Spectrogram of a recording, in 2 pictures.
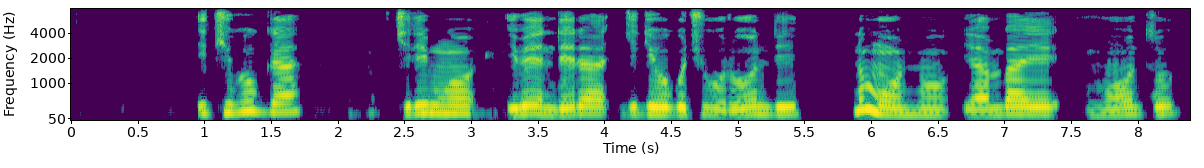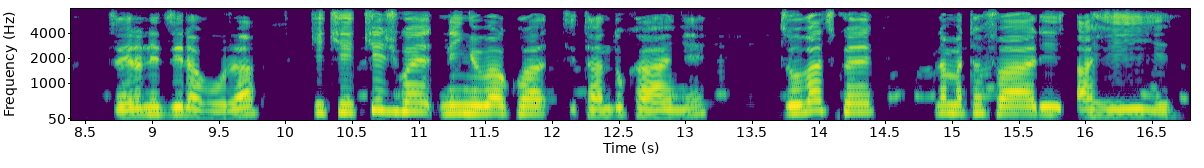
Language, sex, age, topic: Rundi, male, 18-24, education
